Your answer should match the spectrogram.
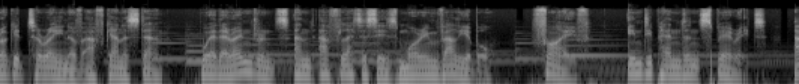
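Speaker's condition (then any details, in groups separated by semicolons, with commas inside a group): No condition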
